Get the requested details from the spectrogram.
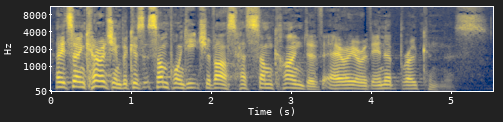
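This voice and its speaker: Male preacher, earnest and expressive sermon, lively pitch movement. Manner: earnest, expressive delivery with pauses and emphatic repetitions.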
